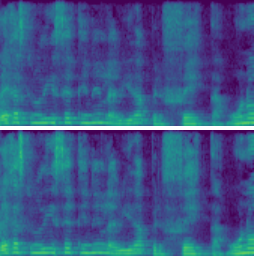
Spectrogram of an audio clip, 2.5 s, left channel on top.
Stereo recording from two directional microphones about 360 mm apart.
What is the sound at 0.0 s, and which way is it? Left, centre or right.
A woman's voice, centre.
